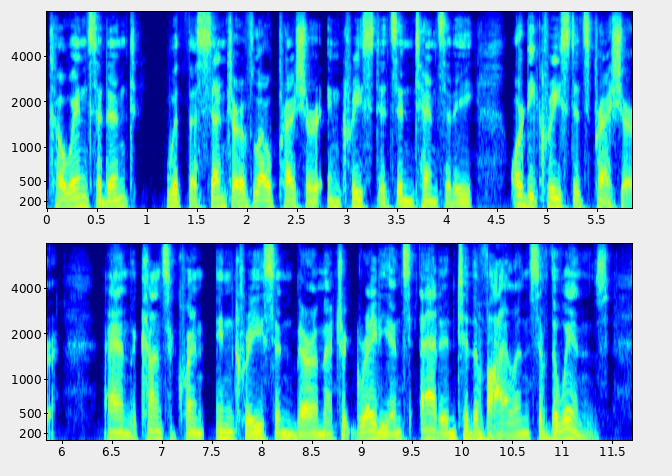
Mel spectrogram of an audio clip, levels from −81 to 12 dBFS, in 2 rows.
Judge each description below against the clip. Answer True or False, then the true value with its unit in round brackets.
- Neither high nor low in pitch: False (105 Hz)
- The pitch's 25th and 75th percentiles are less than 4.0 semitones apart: True (2.7 semitones)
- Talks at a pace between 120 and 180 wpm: True (150 wpm)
